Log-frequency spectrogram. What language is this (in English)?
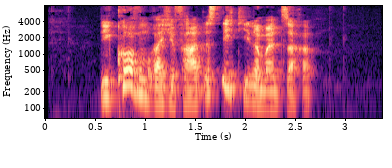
German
